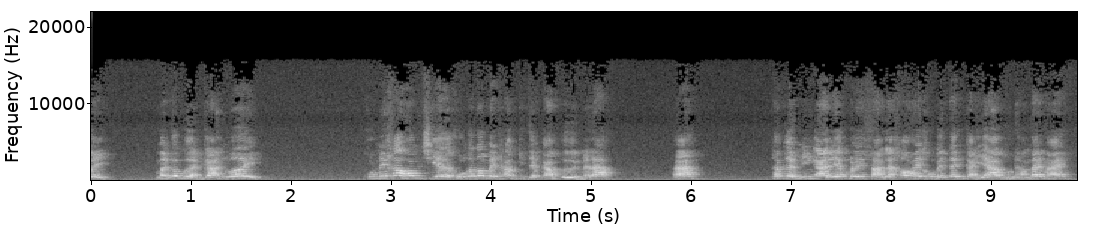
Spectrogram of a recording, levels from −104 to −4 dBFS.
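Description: No technical faults are present in this speech clip; the only background is the room's own noise, sitting about 32 dB below the speech.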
